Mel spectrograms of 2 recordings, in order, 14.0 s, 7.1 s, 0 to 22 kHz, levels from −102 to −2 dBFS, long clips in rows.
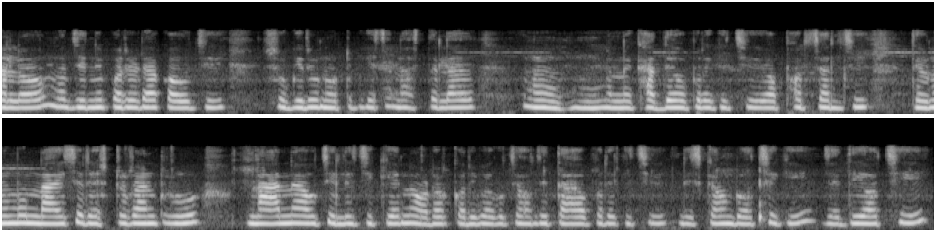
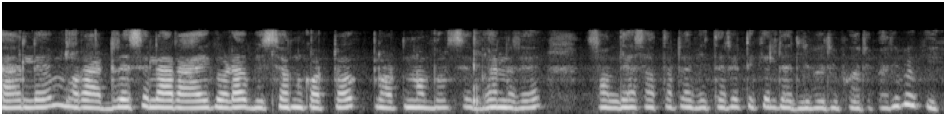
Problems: none marked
